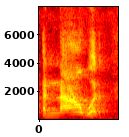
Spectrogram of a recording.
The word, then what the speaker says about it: hour: Ini bukan bacanya hour tapi hour, an hour.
